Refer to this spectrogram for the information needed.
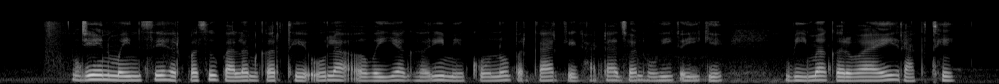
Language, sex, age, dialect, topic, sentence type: Chhattisgarhi, female, 18-24, Northern/Bhandar, banking, statement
